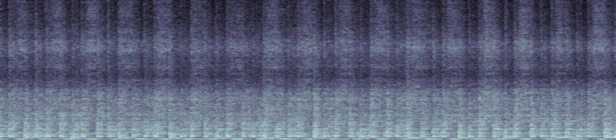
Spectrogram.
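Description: Odia singha baja street drum band playing a fast, even beat of about five or six strokes a second, with drums and cymbals together, the beat changing pitch briefly near the end.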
